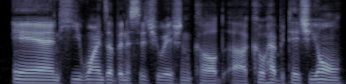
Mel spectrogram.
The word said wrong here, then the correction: cohabitation: why did I say it like that? Cohabitation,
